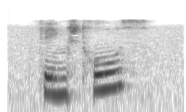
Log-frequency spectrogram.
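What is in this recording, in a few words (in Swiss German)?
"pfingschtros", Alsatian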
